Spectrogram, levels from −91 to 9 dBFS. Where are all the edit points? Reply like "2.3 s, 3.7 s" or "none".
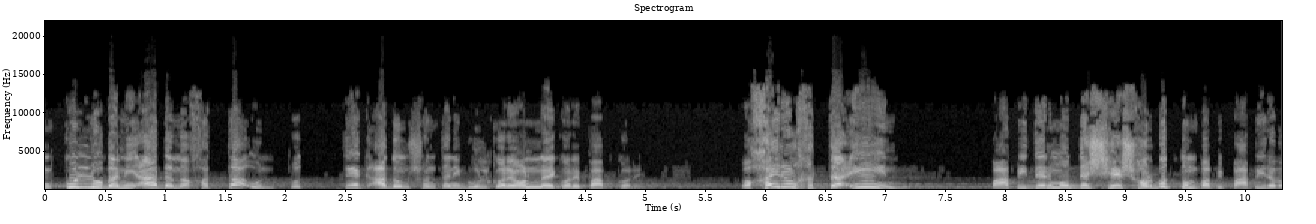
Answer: none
